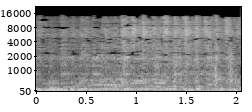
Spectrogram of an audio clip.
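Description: Live fuji band music with no singing: a heavy, steady bass-guitar line under sharp, frequent percussion hits.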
